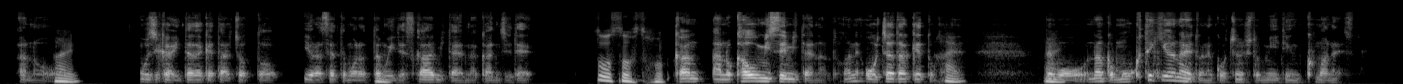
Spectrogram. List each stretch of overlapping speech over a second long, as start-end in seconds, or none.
none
